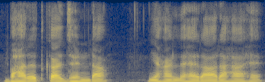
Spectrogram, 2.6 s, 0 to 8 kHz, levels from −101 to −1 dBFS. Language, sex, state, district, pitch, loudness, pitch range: Hindi, male, Himachal Pradesh, Shimla, 120 Hz, -19 LUFS, 115-130 Hz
